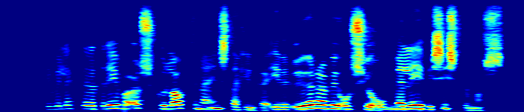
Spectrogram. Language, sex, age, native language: Icelandic, female, 40-49, Icelandic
